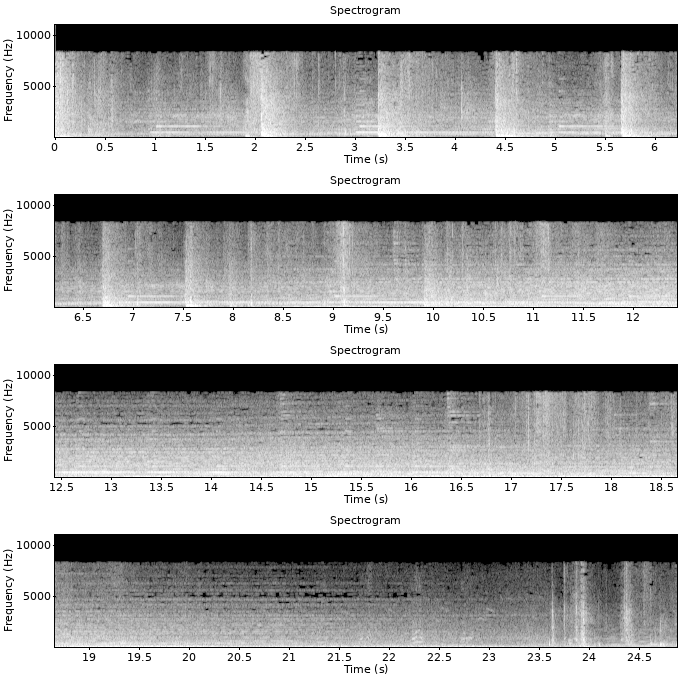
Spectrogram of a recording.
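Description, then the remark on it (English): A hammer strikes something hard several times in quick, uneven blows, sharp loud thuds and cracks, then the banging stops and a low steady hum carries on. “I need a hammer.”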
